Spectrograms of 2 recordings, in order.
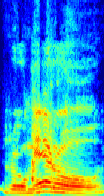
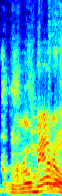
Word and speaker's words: Romero: Romero. Romero.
